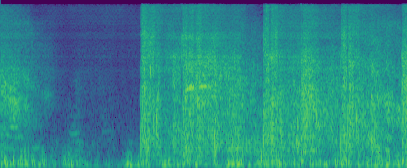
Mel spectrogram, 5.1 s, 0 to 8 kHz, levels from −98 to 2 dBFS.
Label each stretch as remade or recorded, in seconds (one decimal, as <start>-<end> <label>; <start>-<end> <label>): 0.0-3.0 remade; 3.0-3.4 recorded; 3.4-4.5 remade; 4.5-5.1 recorded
